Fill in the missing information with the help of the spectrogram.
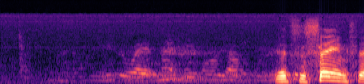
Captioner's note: brouhaha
